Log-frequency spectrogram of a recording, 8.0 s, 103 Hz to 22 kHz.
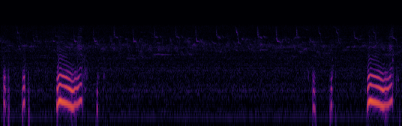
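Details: Male Eurasian eagle-owl in courtship in its nest niche, filmed by webcam in northern Rhineland-Palatinate, Germany, 4 May 2013. Two loud drawn-out harmonic calls about six seconds apart, each with a pitch dip, framed by brief clucking notes.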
